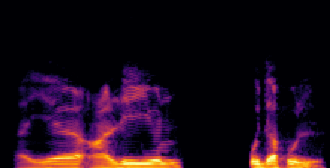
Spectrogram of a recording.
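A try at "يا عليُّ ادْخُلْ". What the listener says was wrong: Bukan, enggak pakai tanwin. Aya Ali yudkhul, langsung ini hamzah wasol, enggak pakai harokat, dihapus. Dikoreksi bukunya, dihapus harokat udkhul hamzahnya.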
